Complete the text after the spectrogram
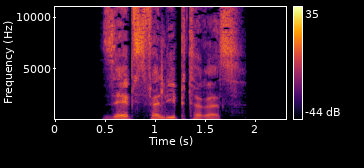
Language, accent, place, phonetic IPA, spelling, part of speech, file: German, Germany, Berlin, [ˈzɛlpstfɛɐ̯ˌliːptəʁəs], selbstverliebteres, adjective, De-selbstverliebteres.ogg
- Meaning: strong/mixed nominative/accusative neuter singular comparative degree of selbstverliebt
